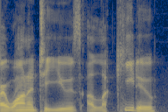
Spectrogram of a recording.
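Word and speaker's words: Lakitu: wanted to use a lukidu did i pronounce that right yeah let's go with lakka too eric said it more confidently than david but that's right but it found out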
